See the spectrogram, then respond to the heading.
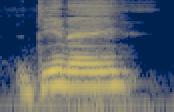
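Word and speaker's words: DeNA: Oh, yeah, so DNA... It is pronounced DNA. I thought so. Other people were calling it Dana.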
